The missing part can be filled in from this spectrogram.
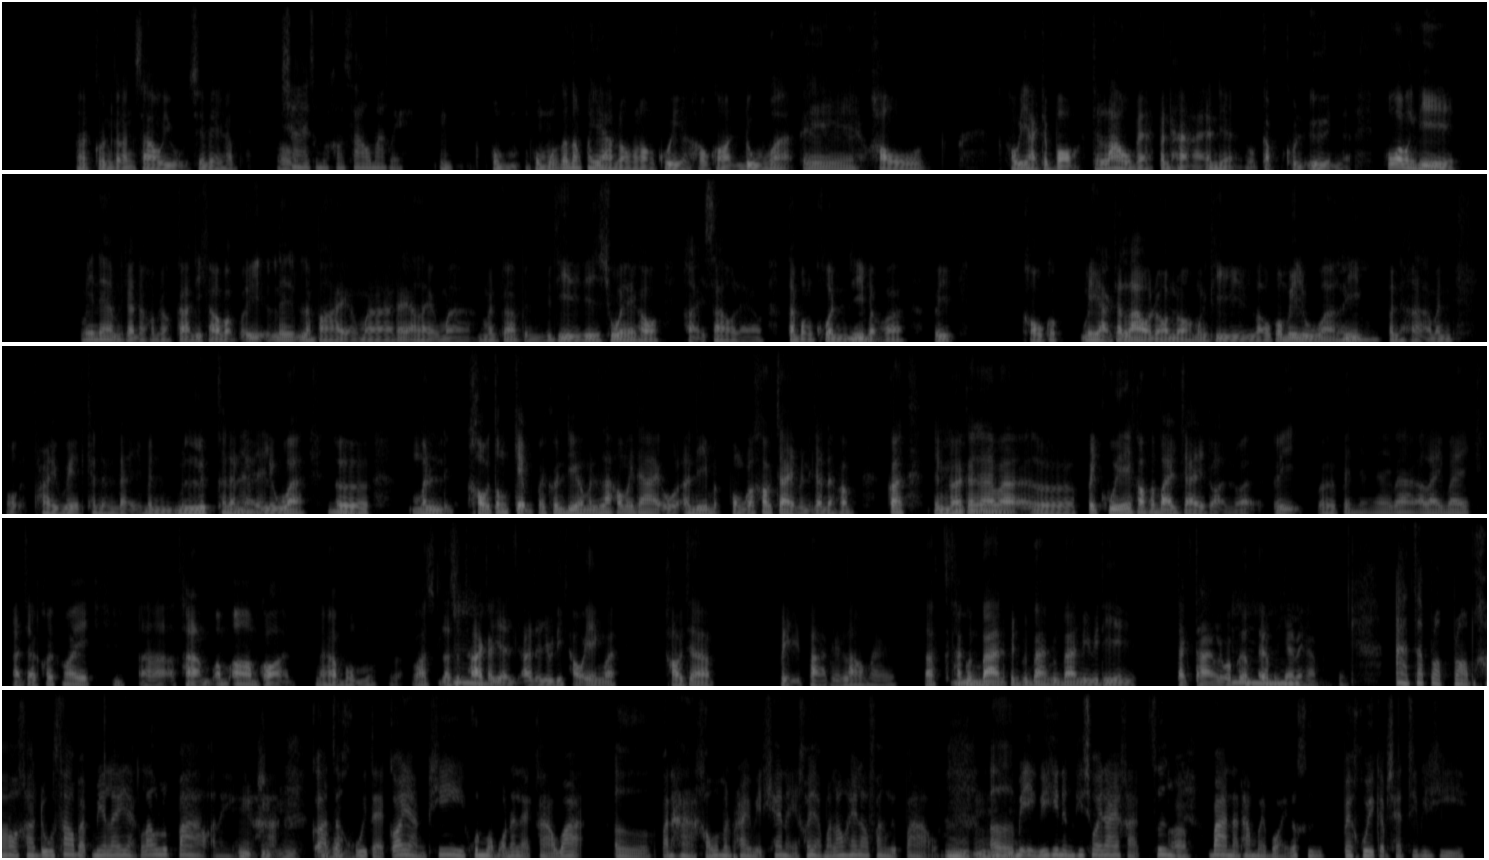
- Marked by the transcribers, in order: tsk; other noise
- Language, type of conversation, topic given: Thai, unstructured, คุณรับมือกับความเศร้าอย่างไร?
